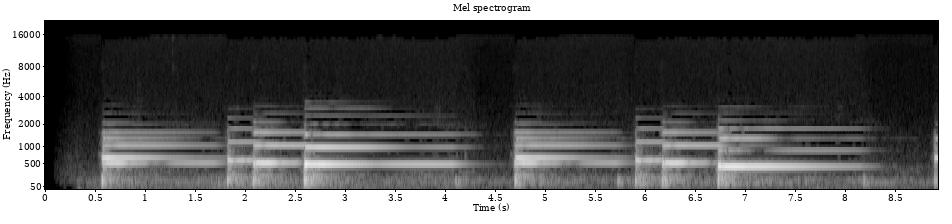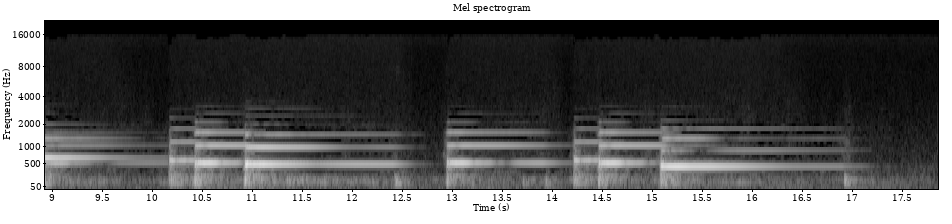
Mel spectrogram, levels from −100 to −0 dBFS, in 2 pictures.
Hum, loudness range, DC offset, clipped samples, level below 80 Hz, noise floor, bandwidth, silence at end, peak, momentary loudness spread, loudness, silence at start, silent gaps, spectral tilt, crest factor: none; 7 LU; under 0.1%; under 0.1%; -66 dBFS; -65 dBFS; 3.2 kHz; 0.85 s; -6 dBFS; 21 LU; -25 LUFS; 0.55 s; none; -9 dB/octave; 20 dB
